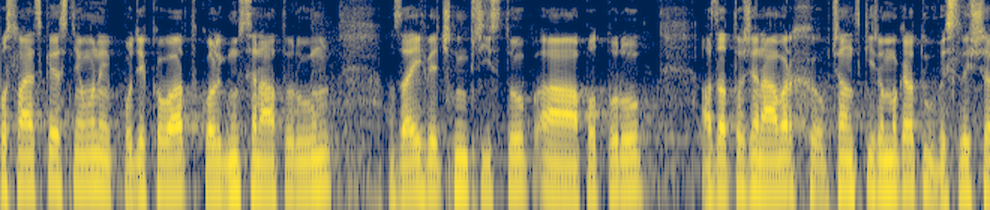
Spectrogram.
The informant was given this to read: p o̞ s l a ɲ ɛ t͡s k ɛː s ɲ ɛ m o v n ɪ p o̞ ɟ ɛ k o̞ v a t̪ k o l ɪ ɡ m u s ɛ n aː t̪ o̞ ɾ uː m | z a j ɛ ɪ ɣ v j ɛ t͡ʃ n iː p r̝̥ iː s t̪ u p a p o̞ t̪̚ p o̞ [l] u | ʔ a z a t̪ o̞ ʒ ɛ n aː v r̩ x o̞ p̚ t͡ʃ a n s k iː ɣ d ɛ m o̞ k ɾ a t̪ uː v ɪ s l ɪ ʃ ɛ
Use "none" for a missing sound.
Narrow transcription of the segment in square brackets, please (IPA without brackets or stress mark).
ɾ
